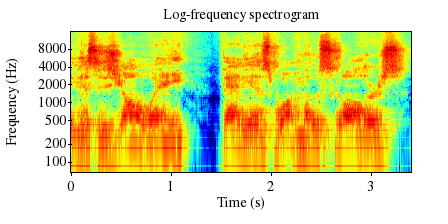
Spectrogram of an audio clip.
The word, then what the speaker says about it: Yahweh: the pronunciation is but it's unclear for sure what vows they used with that because ancient Hebrew didn't have vowels they just had their consonants and so since they lost that oral tradition there is there is some question about that but our best our best ball our best idea at this time is that it's Yahweh so all right so the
